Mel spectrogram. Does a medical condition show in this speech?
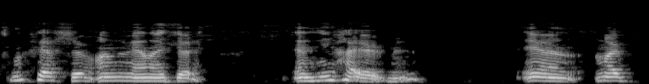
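Yes: dystonia, secondary to encephalitis; slight speech impediment.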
